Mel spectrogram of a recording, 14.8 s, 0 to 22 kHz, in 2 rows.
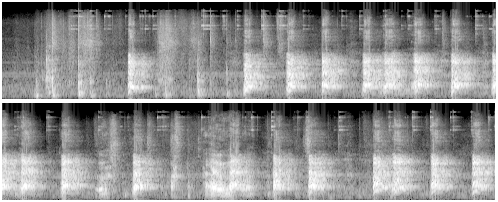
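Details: Temper tantrum of a German Shepherd pup called Gunner, aged about 4-5 months: a continuous string of loud, rasping barks, nearly two a second, with little break throughout.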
